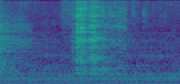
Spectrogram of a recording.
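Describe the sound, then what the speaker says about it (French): A lid set on a cooking pot holding sausage, potatoes, peppers and corn, heard as a single soft metallic clatter over a steady kitchen background. "Je vais mettre mon couvercle ici."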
